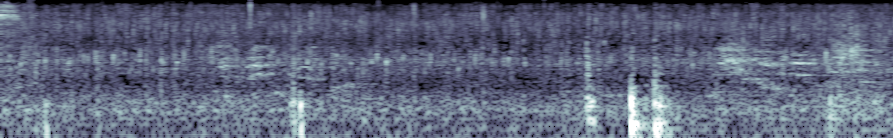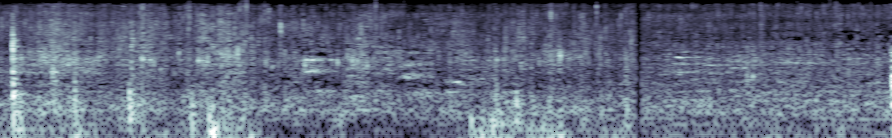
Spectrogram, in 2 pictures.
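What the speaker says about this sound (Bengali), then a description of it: "এখানে দিয়ে দিচ্ছি হচ্ছে দু টেবিল চামচ টমেটো সস" Two tablespoons of tomato sauce going into chicken biryani as it cooks, a soft liquid pouring and trickling sound with occasional light clinks, fairly close.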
